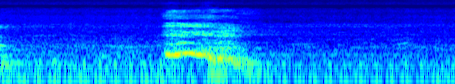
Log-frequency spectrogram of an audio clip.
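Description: A man clears his throat once into a microphone, a short rasp with a falling pitch, about a second in.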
